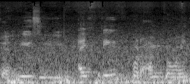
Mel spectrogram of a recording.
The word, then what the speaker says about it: Hezi: can start on the Hezi, or as I mispronounce it, Hezi, but the Hezi is actually something that goes with the chin for the root chin of this.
